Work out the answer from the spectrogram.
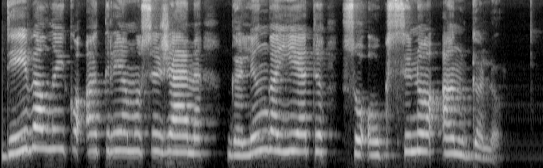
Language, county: Lithuanian, Panevėžys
